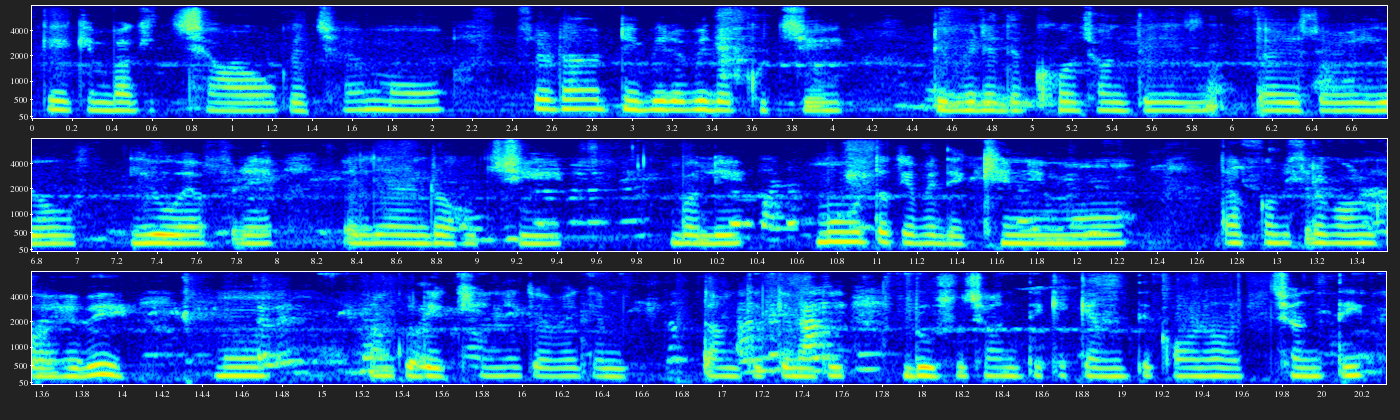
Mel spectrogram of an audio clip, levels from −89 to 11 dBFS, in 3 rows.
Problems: constant background noise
